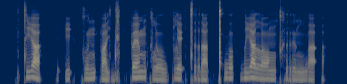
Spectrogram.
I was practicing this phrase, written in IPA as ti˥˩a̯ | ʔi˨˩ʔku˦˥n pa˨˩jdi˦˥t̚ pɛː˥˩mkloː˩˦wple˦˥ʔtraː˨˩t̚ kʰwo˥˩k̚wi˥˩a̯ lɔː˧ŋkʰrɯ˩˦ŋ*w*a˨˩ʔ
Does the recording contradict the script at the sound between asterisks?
no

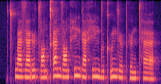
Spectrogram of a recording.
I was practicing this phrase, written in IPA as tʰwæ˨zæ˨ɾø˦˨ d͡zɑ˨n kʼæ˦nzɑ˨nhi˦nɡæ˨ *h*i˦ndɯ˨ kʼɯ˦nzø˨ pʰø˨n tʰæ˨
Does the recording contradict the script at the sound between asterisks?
no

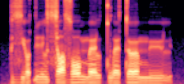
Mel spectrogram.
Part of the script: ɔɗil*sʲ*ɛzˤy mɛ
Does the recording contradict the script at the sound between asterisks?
no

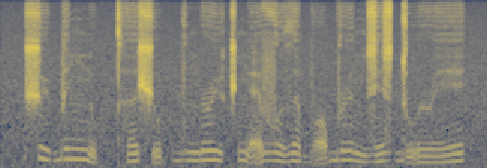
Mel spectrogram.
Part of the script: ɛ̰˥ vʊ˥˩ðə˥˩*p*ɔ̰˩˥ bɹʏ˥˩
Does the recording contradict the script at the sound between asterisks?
yes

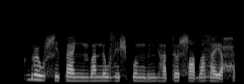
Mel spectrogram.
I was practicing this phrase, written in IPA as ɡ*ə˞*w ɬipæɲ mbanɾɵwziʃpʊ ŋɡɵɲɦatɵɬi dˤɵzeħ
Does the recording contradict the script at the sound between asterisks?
no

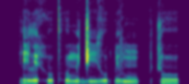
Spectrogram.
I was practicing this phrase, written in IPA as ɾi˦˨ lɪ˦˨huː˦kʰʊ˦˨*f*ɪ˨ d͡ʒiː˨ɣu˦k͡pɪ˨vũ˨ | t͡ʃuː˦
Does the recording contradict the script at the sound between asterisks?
yes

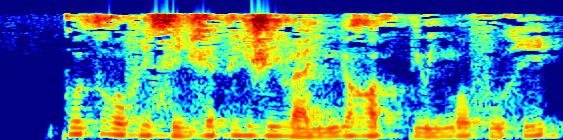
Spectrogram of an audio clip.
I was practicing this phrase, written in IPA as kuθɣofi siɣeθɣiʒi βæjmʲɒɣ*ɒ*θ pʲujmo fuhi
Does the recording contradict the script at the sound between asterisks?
no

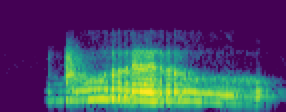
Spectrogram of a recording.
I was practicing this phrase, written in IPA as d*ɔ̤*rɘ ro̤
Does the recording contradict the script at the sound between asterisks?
yes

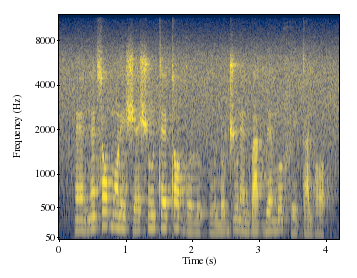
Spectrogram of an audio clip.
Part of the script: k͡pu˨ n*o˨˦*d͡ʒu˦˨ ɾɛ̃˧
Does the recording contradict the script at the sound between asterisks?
no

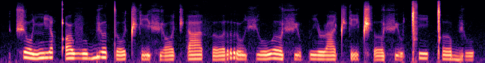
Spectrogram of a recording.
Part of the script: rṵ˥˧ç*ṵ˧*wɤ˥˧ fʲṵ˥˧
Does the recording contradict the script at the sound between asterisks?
yes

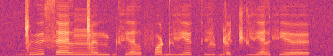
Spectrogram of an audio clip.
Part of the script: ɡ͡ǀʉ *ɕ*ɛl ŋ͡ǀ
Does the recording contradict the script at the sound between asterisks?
yes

